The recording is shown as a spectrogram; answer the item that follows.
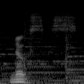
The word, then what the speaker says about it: gnosis: Gnosis. Also, the rumor goes. Oh god, Tio. グノーシス。 Wait, why are you pronouncing the G, Lloyd? The G is silent. Gnosis!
